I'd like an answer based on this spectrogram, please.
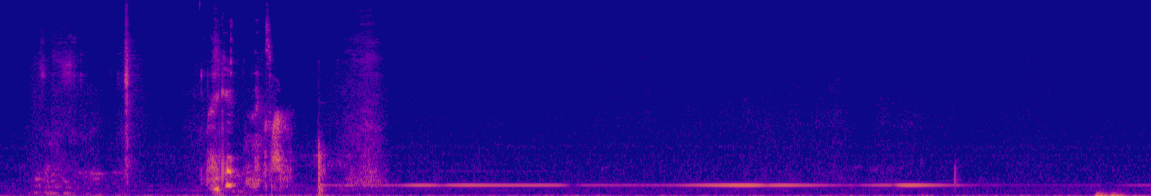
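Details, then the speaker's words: Simulated ASMR cranial nerve hearing test; soft taps and handling, then the steady low hum of a struck tuning fork slowly fading; hearing judged fine. "we have a tuning fork I'm going to sound it three times and you are going to tell me um when you can no longer hear it"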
